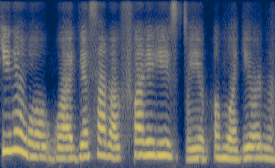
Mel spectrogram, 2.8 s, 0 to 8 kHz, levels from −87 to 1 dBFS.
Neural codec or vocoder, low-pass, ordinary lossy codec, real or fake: codec, 16 kHz, 0.5 kbps, FreqCodec, smaller model; none; none; fake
